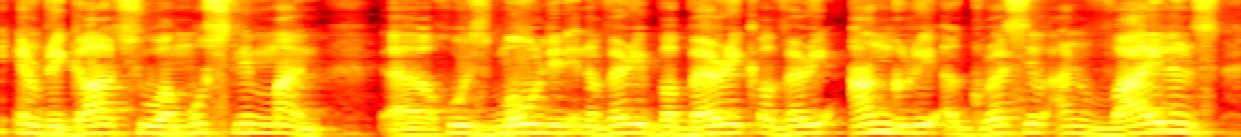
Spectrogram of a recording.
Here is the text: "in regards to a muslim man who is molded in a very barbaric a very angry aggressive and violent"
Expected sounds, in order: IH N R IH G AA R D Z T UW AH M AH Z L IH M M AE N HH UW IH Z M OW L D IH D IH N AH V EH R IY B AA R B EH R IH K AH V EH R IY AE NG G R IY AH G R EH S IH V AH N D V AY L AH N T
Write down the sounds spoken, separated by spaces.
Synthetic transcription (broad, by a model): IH N R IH G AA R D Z T UW AH M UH S L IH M M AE N HH UW IH Z M OW L D IH D IH N AH V EH R IY B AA B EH R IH K AH V EH R IY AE NG G R IY AH G R EH S IH V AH N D V AY L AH N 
